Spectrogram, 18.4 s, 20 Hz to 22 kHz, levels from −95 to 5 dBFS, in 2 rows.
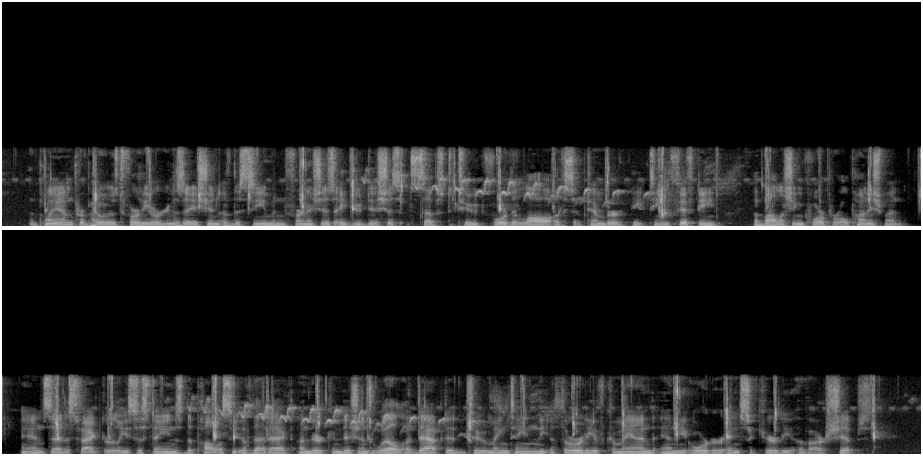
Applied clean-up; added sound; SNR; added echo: none; Drip + Bird vocalization, bird call, bird song; 6 dB; none.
